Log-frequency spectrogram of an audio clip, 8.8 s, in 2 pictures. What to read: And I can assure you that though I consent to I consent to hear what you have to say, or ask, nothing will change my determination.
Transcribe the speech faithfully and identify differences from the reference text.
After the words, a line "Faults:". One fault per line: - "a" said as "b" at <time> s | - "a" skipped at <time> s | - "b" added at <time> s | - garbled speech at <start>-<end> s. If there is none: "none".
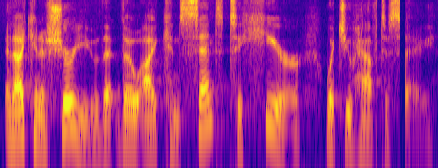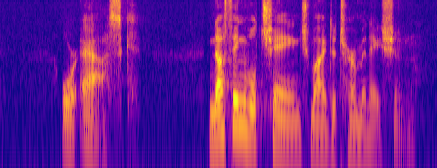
And I can assure you that though I consent to hear what you have to say, or ask, nothing will change my determination.
Faults:
- "I consent to" skipped at 2.4 s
